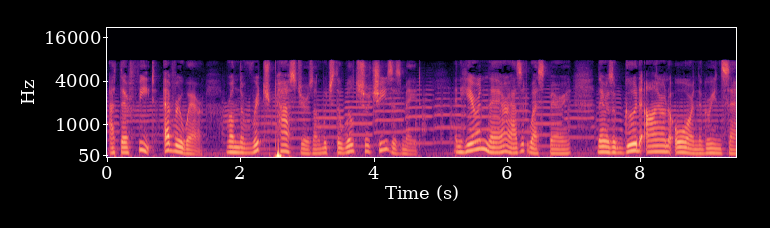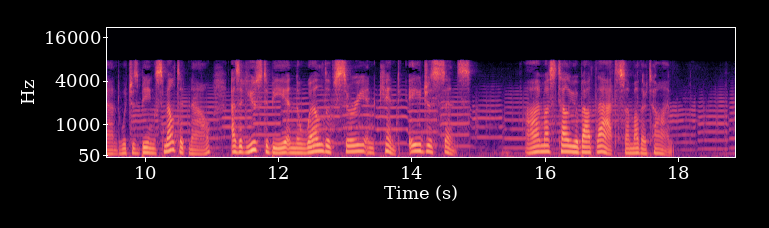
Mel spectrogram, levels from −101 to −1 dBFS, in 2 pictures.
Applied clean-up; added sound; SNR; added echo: none; Trumpet; 19 dB; none.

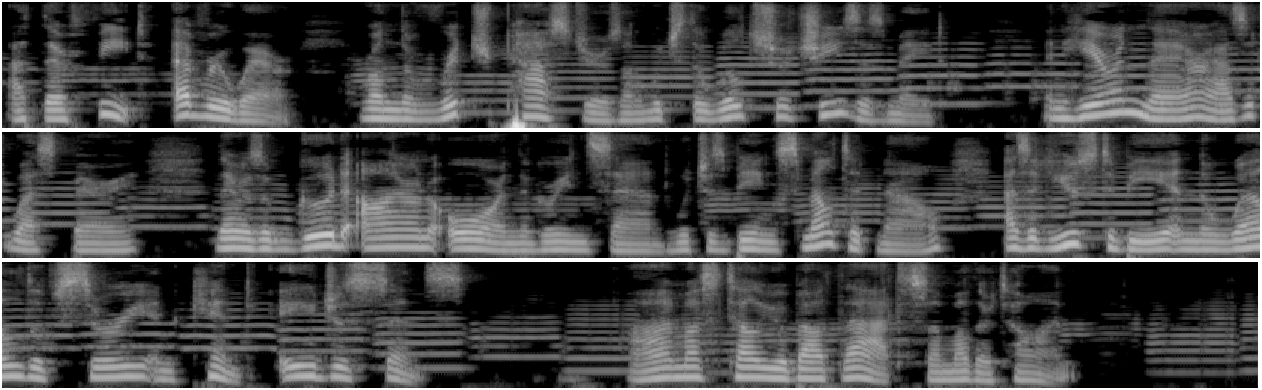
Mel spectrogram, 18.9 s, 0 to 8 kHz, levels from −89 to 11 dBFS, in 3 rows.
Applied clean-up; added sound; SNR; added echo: classical method Wiener filter.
